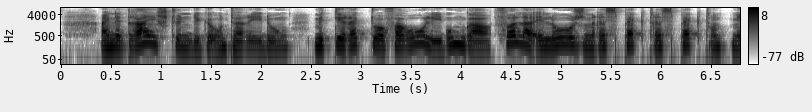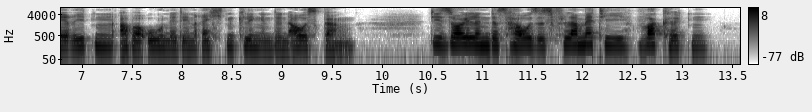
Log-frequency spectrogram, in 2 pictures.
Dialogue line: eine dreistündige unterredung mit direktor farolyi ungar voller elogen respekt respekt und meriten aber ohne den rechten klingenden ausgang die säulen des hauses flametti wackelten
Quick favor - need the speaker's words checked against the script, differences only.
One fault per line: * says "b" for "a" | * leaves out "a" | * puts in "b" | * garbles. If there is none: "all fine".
all fine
